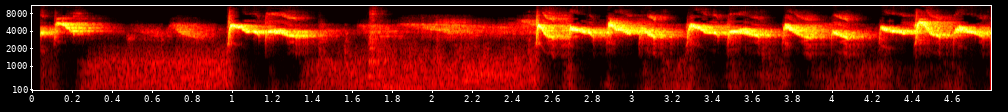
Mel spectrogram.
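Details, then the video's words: Malaysian Oriental white-eye (mata puteh), in happy, open-beaked song display, singing high, thin twittering phrases of quick falling notes in rapid bursts about twice a second over faint low background noise. "Mata Puteh Happy Buka Sing"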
